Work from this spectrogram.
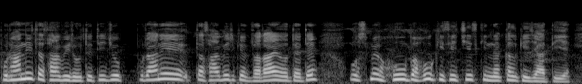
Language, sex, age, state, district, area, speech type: Urdu, male, 30-45, Uttar Pradesh, Azamgarh, rural, spontaneous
